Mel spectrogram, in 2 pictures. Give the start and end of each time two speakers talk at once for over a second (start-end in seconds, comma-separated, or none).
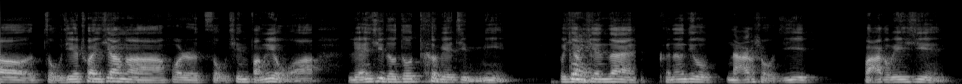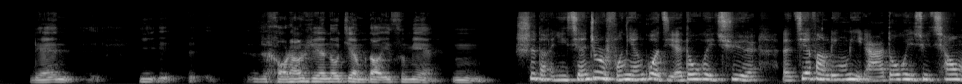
none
